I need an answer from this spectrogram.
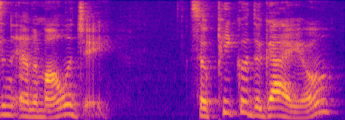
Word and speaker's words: gallo: word for rooster gallo g-a-l-l-o so in italian it's pronounced gallo so two else is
